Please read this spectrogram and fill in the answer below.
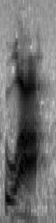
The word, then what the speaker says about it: Puah: Yes, I listened to the pronunciation. That is how you say it. Puah.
